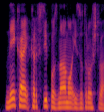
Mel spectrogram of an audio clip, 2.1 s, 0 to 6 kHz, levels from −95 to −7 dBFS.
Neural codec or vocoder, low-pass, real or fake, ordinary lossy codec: codec, 16 kHz, 8 kbps, FunCodec, trained on LibriTTS, 25 frames a second; 5.4 kHz; fake; Opus, 64 kbps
